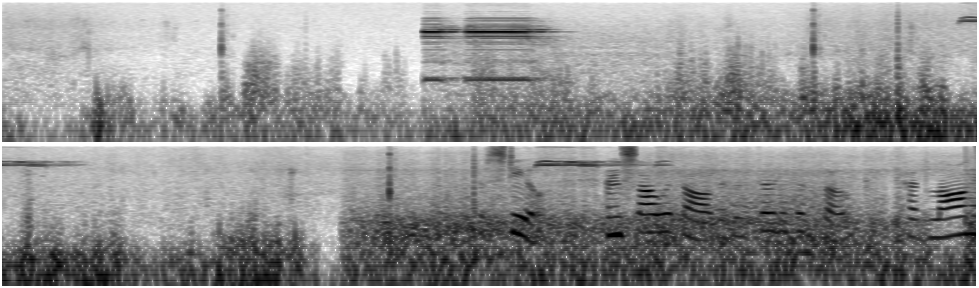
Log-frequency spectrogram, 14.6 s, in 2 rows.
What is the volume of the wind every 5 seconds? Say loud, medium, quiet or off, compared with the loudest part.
quiet, medium, loud.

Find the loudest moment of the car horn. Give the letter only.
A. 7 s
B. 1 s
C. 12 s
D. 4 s
D.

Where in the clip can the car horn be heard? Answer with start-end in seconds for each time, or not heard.
3.1-5.2.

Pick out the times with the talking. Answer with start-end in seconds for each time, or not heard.
10.8-14.5.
